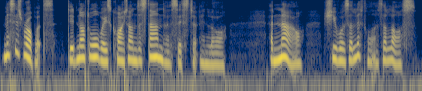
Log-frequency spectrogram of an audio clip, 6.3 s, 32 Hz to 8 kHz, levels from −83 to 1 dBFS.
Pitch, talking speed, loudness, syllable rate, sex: 210 Hz, 190 wpm, -18 LUFS, 5.2 syllables/s, female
